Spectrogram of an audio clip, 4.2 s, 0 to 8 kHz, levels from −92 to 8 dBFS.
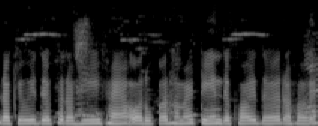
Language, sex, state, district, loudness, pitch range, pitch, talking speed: Hindi, female, Bihar, Darbhanga, -32 LUFS, 200-215 Hz, 205 Hz, 185 wpm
